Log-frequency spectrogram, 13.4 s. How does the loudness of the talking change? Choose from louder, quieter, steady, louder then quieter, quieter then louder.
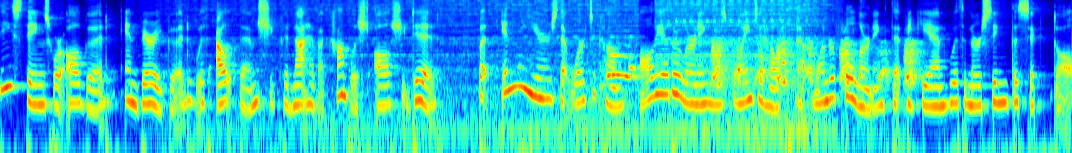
steady.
